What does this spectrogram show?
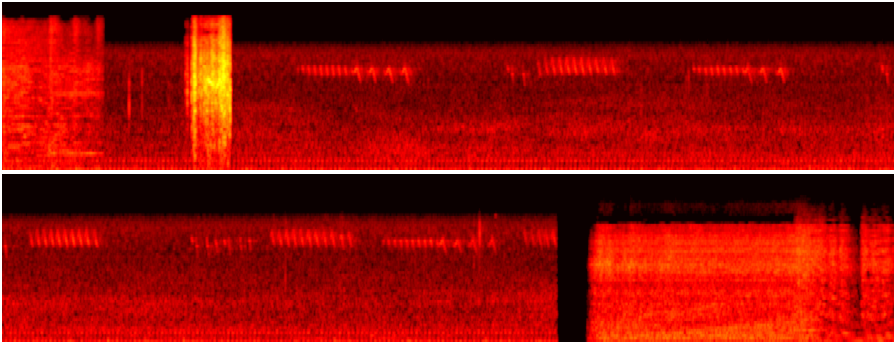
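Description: Suzuki Jimny's engine idling with a steady low hum, and short bursts of high chirping from insects or birds above it. A brief sharp burst comes about two seconds in, and after a short break near the end a louder sound with sliding pitch comes in.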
